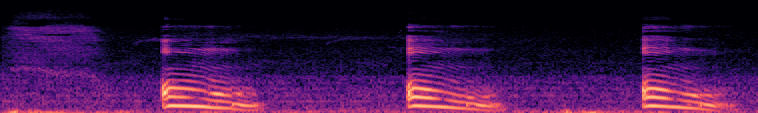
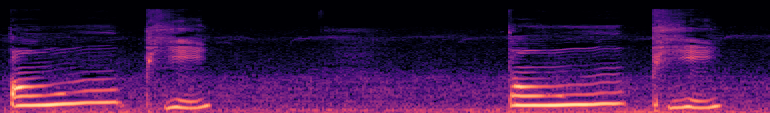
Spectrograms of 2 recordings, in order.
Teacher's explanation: Це О з носом. О, О, О, так? Дві комбінації ОМ і ОН.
